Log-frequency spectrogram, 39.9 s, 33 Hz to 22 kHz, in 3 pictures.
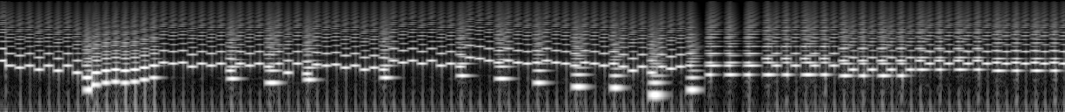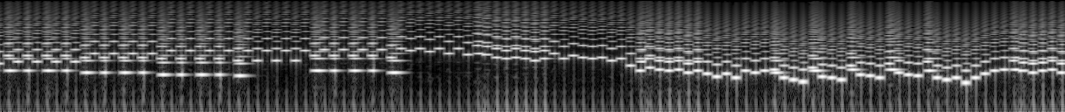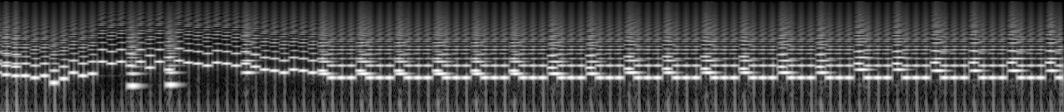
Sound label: Viola Duet, CSG8580R5; sid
